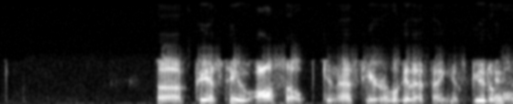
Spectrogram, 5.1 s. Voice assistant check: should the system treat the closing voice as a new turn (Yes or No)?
Yes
